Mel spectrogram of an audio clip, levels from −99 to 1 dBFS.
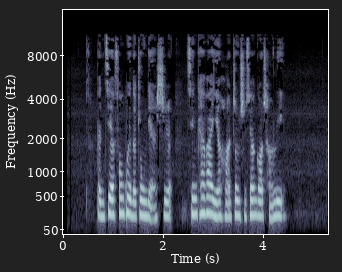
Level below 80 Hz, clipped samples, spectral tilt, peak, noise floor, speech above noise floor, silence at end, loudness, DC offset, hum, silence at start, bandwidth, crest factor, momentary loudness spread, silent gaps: -72 dBFS; under 0.1%; -4 dB/octave; -8 dBFS; -64 dBFS; 40 dB; 0.85 s; -24 LUFS; under 0.1%; none; 0.7 s; 11.5 kHz; 16 dB; 7 LU; none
